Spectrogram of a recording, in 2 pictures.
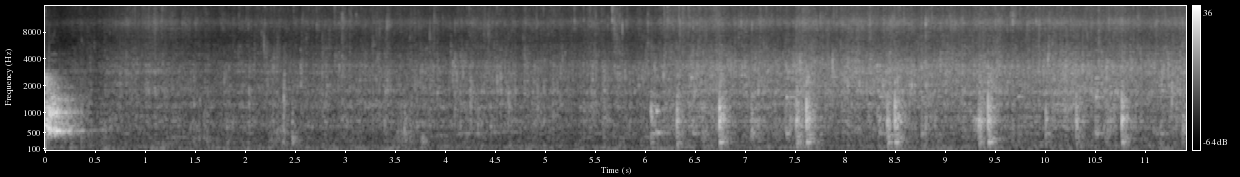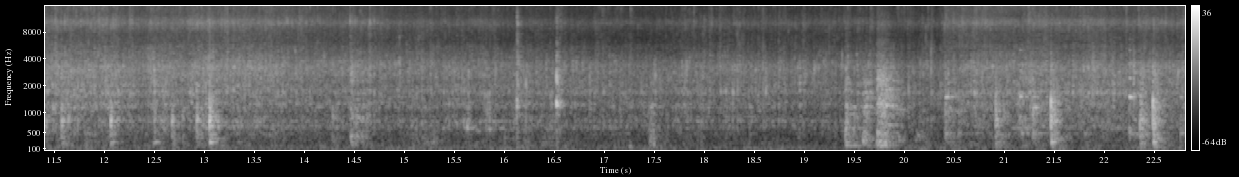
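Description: Chopped okra frying in a pan, a sustained sizzle and crackle with frequent spatula scrapes and stirring knocks, close and fairly loud, with no speech.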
